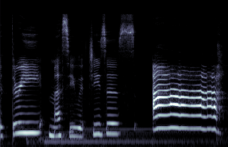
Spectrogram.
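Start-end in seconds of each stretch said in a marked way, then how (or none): 2.5-3.7 high excited squeal. Real, not acted. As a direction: squeal with glee. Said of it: "I always geek out".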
